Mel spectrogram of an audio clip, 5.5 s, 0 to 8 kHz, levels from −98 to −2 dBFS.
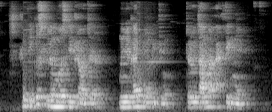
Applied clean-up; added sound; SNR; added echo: neural separator model SepFormer DNS4.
